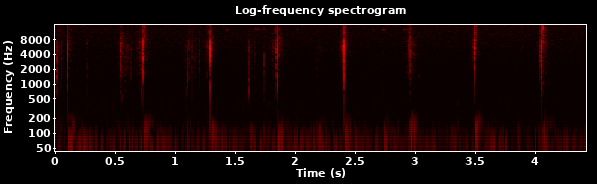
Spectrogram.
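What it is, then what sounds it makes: Foam squishy toy tapped with nails. Long painted nails tap and scratch the surface of a small, solid, white round panda-face squishy made of soft polyurethane foam that rests on a table. About eleven sharp, bright clicks come at an uneven pace over a quiet, low hum, each dying away almost instantly. Faint scratching fills the gaps between taps.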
